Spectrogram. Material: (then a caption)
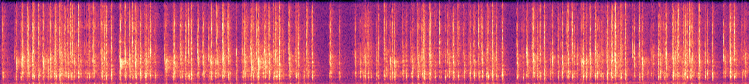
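Plastic. Fingertips of both hands type continuously on a full-size black plastic Masterkeys Pro M mechanical keyboard with Cherry MX Brown switches and blue backlit keycaps, resting on a desk. A dense, steady stream of sharp clacky keystrokes with bright, short-lived clicks and a low thock beneath them runs throughout, broken only by brief pauses.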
